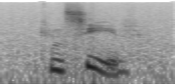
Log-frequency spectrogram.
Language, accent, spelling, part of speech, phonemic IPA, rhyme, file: English, US, conceive, verb, /kənˈsiːv/, -iːv, En-us-conceive.ogg
- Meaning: 1. To have a child; to become pregnant (with) 2. To develop; to form in the mind; to imagine 3. To imagine (as); to have a conception of; to form a representation of 4. To understand (someone)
